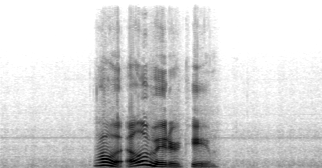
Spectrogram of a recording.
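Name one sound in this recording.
A young woman exclaims loudly and excitedly into a close microphone.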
